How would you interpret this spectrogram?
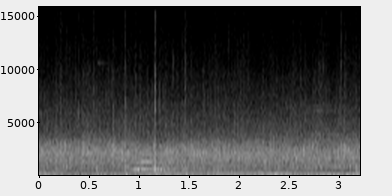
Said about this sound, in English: Clap our hands and warm up a little bit.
